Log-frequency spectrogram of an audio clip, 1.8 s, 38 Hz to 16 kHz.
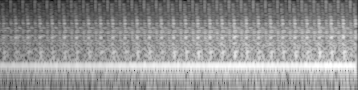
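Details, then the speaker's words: Bench flow test on the turbo K24 Civic EP3's fuel injectors: a known-good Bosch 2200 gives a strong, steady, evenly pulsing buzz with full fuel hiss, sounding angrier than the customer's suspect injectors, which flow almost no fuel. "I don't know if you can tell a pitch difference between these but this sounds way more pissed off than these three so just just for the hell of it I'm going to show you guys what a actual Bosch 2200 flows"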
